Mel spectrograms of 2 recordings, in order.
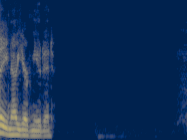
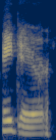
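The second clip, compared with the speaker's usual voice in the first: put-on Wisconsin accent; 6 semitones higher than usual. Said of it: "You got the tube".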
